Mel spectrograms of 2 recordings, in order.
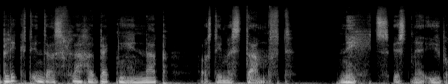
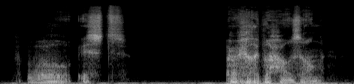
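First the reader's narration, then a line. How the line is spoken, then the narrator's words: Muffled question. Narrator (German): fragt er mit gedämpfter Stimme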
